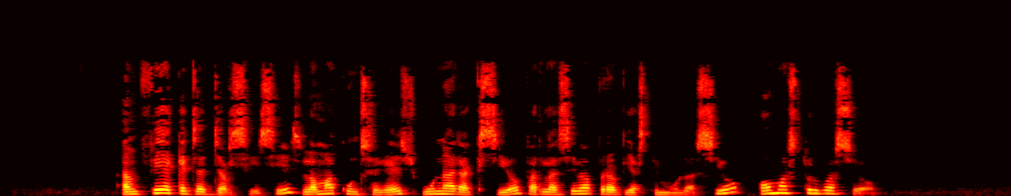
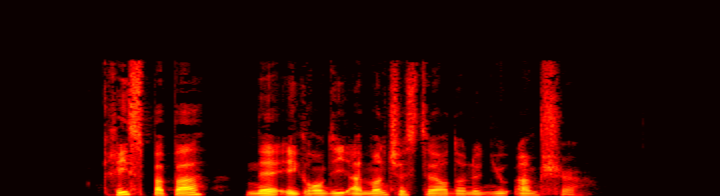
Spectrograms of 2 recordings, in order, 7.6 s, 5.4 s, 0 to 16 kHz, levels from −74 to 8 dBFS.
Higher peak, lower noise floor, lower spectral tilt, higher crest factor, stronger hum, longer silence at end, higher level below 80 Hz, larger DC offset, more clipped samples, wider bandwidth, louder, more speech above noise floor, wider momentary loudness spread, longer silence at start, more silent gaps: about the same, -2 dBFS vs 0 dBFS; second, -64 dBFS vs -79 dBFS; about the same, -4 dB/octave vs -4.5 dB/octave; about the same, 20 dB vs 22 dB; neither; about the same, 1.05 s vs 1.05 s; second, -76 dBFS vs -64 dBFS; neither; neither; about the same, 11.5 kHz vs 11.5 kHz; about the same, -22 LUFS vs -21 LUFS; second, 43 dB vs 58 dB; second, 7 LU vs 10 LU; first, 0.9 s vs 0.75 s; neither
